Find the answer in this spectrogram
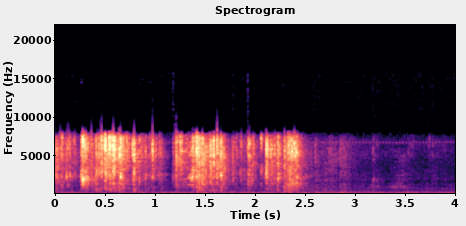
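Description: Trading cards being handled, with crinkling of a pack wrapper: a quick run of crinkles and light clicks for about two and a half seconds, then quieter handling.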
